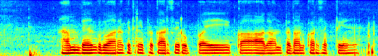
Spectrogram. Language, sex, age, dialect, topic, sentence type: Hindi, male, 18-24, Kanauji Braj Bhasha, banking, question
